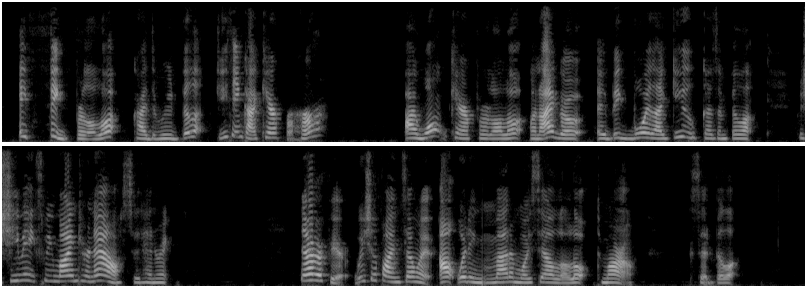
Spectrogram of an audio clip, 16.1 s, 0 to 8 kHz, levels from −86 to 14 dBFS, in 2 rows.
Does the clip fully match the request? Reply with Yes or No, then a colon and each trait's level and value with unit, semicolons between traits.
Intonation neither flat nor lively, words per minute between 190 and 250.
Yes: average, 5.0 semitones; fast, 205 wpm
